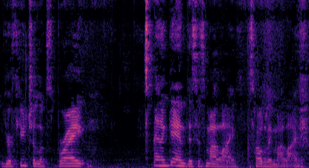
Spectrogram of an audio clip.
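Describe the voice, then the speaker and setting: A woman with a Southern US accent at a fairly low pitch, moderate pace and fairly even intonation. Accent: Southern twang. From US South, Alabama. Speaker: planner vlogger, life coach. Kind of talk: show-and-tell vlog. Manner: chatty, hesitant with many ums.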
